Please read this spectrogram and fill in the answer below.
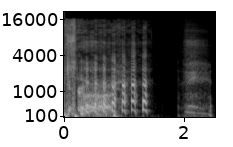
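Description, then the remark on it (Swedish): A voice imitates the wet snorting of a bear rearing up to attack with lots of water in its mouth while trying to breathe: a long, raspy, gurgling exhale, three quick snorts, a short pause, then a brief low voiced grunt, fairly loud. “Och det låter så också. för att den har massa vatten i munnen och försöker andas.”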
